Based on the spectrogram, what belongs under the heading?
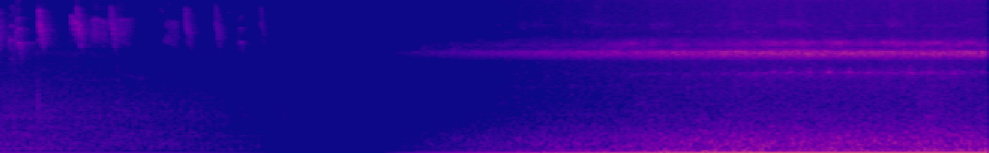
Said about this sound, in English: First, I heard the insects come back.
